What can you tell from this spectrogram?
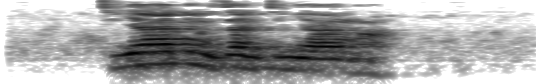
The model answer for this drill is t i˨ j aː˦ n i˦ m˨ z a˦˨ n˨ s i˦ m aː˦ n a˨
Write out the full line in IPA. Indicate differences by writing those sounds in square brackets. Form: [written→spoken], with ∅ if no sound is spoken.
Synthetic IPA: t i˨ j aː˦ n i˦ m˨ z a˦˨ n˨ [s→t] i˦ [m→ɲ] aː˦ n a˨

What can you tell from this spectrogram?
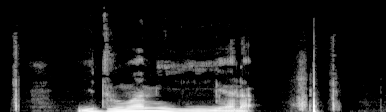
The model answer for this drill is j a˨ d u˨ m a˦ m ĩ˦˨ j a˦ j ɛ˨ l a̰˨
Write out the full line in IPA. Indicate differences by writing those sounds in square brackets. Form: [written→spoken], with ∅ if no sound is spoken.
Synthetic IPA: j [a˨→i˨] d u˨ m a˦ m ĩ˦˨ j [a˦→i˦] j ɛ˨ l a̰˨

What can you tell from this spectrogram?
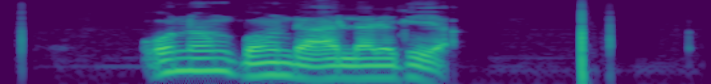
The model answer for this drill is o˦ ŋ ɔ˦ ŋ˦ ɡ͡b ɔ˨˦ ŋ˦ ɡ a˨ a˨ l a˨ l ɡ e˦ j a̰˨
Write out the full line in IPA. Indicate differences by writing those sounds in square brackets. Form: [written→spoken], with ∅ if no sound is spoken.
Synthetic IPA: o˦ [ŋ→n] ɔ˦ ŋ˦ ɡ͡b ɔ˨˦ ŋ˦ [ɡ→d] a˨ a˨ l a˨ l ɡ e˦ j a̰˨

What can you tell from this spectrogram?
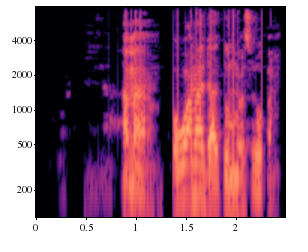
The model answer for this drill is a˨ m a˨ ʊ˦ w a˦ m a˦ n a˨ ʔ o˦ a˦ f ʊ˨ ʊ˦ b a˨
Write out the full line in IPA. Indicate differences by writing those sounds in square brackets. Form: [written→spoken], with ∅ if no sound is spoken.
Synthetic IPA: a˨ m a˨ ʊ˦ w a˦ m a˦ [n→d] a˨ [ʔ→t] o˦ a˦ [f→s] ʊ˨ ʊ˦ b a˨

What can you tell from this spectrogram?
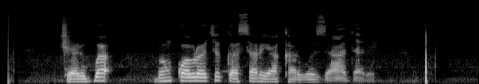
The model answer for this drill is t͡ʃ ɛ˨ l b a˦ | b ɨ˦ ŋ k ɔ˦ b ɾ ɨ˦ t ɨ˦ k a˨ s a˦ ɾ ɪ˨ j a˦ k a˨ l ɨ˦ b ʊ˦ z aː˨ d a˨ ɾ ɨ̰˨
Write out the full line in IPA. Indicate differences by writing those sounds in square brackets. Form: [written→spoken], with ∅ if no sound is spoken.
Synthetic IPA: t͡ʃ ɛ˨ l [b→ɡ͡b] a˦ | b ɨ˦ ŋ k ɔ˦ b ɾ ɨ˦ t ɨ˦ k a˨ s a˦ ɾ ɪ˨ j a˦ k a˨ [l→ɾ] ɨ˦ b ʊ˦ z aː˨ d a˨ ɾ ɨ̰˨

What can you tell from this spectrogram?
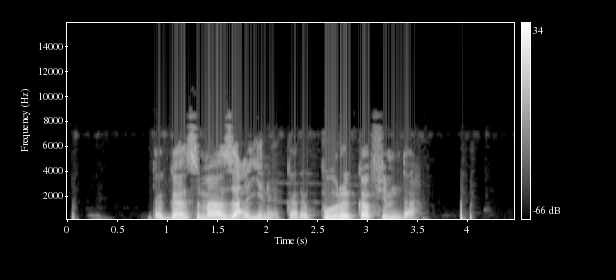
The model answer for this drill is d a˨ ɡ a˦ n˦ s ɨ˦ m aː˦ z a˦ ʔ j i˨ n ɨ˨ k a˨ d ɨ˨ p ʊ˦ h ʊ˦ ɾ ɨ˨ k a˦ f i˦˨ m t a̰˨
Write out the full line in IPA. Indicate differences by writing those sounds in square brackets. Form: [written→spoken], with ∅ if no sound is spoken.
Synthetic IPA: d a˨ ɡ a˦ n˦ s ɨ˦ m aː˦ z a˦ ʔ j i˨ n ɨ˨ k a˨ d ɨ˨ p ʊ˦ h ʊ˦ ɾ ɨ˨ k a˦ f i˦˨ m [t→d] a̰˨

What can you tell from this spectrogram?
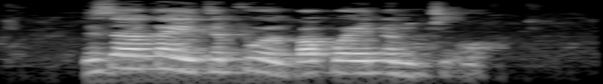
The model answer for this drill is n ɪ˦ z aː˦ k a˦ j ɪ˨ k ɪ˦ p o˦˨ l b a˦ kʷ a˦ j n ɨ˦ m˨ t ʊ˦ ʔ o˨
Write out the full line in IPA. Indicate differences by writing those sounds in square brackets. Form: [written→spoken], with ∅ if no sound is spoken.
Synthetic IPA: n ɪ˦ [z→s] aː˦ k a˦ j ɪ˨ [k→t] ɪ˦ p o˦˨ l b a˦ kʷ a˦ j n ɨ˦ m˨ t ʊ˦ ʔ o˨

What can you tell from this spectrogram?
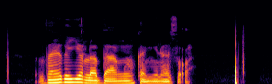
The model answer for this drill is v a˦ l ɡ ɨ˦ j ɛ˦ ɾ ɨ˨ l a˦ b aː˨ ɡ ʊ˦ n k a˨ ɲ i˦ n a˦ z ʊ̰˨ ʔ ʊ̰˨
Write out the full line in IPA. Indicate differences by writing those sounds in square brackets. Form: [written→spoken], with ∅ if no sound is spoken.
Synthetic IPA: v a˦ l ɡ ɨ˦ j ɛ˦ ɾ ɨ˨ l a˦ b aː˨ [ɡ→ŋ] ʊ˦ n k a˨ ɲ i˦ n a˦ z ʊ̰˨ ʔ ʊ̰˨

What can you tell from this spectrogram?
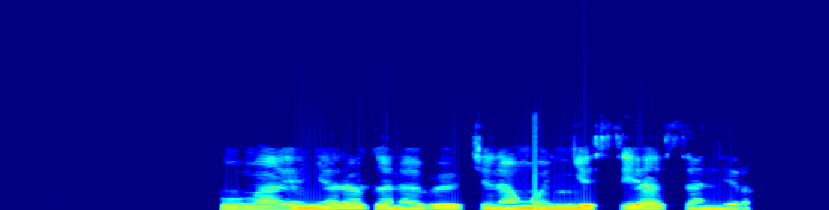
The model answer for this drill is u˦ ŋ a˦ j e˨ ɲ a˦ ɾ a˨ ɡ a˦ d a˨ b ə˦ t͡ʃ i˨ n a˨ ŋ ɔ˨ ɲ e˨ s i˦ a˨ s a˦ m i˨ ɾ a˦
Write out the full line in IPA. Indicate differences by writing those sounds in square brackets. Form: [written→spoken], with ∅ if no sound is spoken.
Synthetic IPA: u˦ [ŋ→m] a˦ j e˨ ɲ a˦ ɾ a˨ ɡ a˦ [d→n] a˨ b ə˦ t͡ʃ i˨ n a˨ ŋ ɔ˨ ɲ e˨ s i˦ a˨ s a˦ [m→n] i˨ ɾ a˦

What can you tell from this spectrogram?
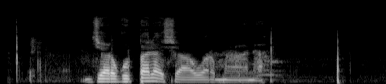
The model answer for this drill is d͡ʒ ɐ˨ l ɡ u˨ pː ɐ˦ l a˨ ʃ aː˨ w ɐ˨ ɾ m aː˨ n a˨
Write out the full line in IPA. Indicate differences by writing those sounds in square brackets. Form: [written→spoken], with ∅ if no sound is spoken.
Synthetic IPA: d͡ʒ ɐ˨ [l→ɾ] ɡ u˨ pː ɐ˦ l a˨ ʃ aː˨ w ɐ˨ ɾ m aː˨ n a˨

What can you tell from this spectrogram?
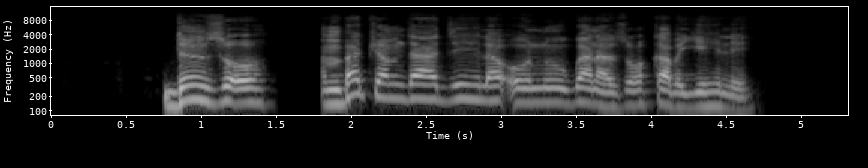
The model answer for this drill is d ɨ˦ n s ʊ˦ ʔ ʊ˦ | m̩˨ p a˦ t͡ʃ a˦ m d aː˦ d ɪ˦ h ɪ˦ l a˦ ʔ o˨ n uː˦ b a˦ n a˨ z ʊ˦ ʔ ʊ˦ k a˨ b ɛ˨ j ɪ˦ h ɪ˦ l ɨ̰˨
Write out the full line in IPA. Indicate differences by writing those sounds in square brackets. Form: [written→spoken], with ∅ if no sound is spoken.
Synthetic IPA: d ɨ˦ n [s→z] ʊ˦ ʔ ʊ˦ | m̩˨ [p→b] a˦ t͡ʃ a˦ m d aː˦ d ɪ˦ h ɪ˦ l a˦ ʔ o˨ n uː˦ [b→ɡ͡b] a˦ n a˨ z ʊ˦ ʔ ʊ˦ k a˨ b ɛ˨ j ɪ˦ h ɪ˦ l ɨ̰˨

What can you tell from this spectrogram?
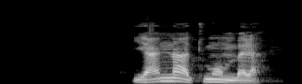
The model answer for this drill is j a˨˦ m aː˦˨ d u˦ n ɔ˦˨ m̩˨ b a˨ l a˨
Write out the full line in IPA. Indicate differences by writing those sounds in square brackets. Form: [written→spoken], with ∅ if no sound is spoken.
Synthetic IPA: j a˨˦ [m→n] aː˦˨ [d→t] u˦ [n→m] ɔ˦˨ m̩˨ b [a˨→ɛ˨] l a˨

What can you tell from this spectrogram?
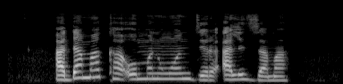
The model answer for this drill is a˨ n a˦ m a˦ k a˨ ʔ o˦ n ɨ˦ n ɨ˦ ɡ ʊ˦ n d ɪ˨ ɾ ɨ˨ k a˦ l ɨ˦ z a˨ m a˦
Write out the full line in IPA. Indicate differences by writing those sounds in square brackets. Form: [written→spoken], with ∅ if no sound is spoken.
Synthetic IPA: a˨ [n→d] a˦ m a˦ k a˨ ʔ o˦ [n→m] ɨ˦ n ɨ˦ [ɡ→ŋ] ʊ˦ n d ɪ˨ ɾ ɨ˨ [k→ʔ] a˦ l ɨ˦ z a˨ m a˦

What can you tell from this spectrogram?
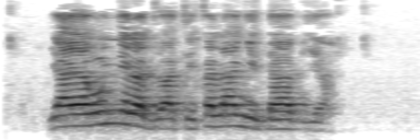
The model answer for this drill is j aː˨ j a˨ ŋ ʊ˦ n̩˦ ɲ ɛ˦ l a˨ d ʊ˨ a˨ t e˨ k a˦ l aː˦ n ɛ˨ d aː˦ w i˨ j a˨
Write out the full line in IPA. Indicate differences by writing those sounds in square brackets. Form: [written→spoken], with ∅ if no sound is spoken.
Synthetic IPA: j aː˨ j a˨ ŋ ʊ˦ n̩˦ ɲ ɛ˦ l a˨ d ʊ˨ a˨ t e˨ k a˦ l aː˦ [n→ɲ] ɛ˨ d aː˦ [w→b] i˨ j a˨

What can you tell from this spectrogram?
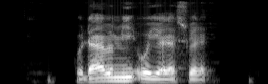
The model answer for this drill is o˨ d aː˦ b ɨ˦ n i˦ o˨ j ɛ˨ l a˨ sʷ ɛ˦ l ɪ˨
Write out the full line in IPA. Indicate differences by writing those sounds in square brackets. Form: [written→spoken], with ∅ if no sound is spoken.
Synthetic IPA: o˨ d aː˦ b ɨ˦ [n→m] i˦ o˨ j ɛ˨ l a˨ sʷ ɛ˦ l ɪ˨

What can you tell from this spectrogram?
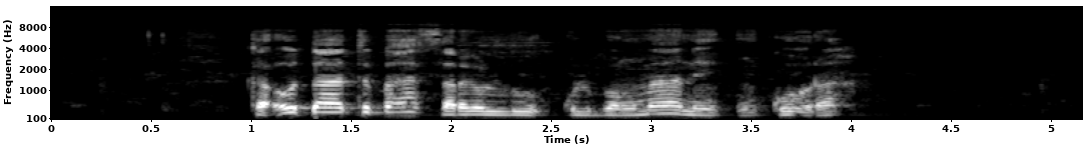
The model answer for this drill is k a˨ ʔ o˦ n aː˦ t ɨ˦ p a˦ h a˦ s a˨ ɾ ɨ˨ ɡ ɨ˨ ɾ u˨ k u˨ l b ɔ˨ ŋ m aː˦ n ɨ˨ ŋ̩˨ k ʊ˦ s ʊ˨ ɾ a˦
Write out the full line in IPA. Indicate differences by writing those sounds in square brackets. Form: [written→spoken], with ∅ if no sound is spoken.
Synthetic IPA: k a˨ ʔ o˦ [n→d] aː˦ t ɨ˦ [p→b] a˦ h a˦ s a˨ ɾ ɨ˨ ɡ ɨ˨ [ɾ→l] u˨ k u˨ l b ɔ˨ ŋ m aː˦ n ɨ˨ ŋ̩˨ k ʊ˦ [s→h] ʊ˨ ɾ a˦

